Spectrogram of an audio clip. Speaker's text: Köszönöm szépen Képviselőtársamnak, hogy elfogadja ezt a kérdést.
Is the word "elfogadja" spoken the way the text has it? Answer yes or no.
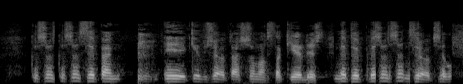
no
